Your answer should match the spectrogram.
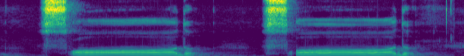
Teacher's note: لفظ صاد موٹا اور پر پڑھا جائے گا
